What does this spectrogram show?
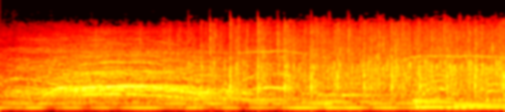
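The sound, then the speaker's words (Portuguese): An audience bursts into sustained, dense applause with scattered cheers and high whoops, the clapping loud and steady throughout, over a held low musical drone. “Aplaude, irmão, porque isso é milagre.”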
